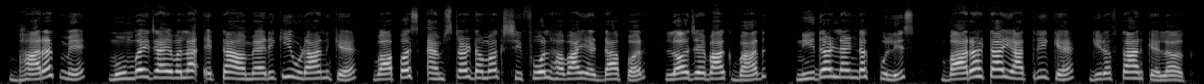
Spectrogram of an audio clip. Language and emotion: Maithili, neutral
